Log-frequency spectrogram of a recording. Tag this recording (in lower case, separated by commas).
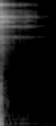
tambourine, music, musical instrument, percussion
